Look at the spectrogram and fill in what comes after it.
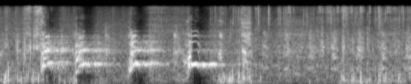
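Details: Dog playing with a ball, giving four sharp, tonal barks in the first two and a half seconds, then quieter scuffling and movement noise.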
